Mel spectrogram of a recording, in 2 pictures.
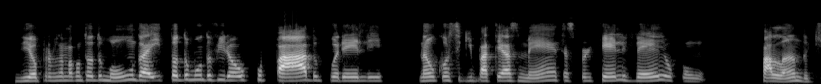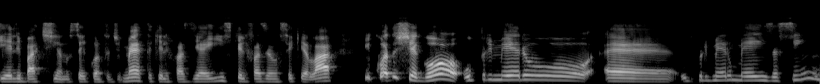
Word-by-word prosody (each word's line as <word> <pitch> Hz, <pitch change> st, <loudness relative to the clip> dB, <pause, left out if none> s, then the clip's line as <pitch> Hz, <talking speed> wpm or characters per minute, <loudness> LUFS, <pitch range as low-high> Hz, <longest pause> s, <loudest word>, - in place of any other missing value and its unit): Criou 165 Hz, +2 st, 0 dB
problema 180 Hz, +2 st, -8 dB
com 190 Hz, -, -8 dB
todo 195 Hz, 0 st, -5 dB
mundo, 190 Hz, +4 st, -4 dB
aí 185 Hz, +1 st, +4 dB
todo 210 Hz, +3 st, -2 dB
mundo 215 Hz, -1 st, -6 dB
virou 195 Hz, -3 st, -2 dB
o 205 Hz, -, -11 dB
culpado 190 Hz, -2 st, +9 dB
por 175 Hz, -1 st, -4 dB
ele 170 Hz, 0 st, -3 dB, 0.3 s
não 170 Hz, +2 st, 0 dB
conseguir 180 Hz, -2 st, -9 dB
bater 170 Hz, +1 st, +3 dB
as 170 Hz, 0 st, +3 dB
metas. 170 Hz, +4 st, -6 dB
Porque 170 Hz, +1 st, -5 dB
ele 180 Hz, +3 st, +1 dB
veio 175 Hz, +3 st, -3 dB
com 145 Hz, -4 st, -15 dB, 0.6 s
falando 150 Hz, 0 st, +1 dB
que 135 Hz, +1 st, -10 dB
"ele 135 Hz, 0 st, -6 dB
batia 125 Hz, 0 st, -4 dB
não 120 Hz, -, -17 dB
sei 125 Hz, +1 st, -11 dB
quanto 130 Hz, -2 st, -13 dB
de 120 Hz, +3 st, -14 dB
meta, 165 Hz, -1 st, +1 dB
que 140 Hz, -, -16 dB
ele 130 Hz, -, -14 dB
fazia 130 Hz, +1 st, -8 dB
isso, 150 Hz, +4 st, -11 dB
que -, -, -6 dB
ele 135 Hz, -, -8 dB
fazia 135 Hz, -1 st, -8 dB
não 130 Hz, -, -15 dB
sei 140 Hz, +2 st, -14 dB
o -, -, -37 dB
que -, -, -6 dB
lá", 165 Hz, 0 st, +4 dB, 0.3 s
e 320 Hz, -, -10 dB
quando 340 Hz, -, -1 dB
chegou 225 Hz, -, +4 dB
o 195 Hz, -, -8 dB
primeiro, 210 Hz, -3 st, -6 dB, 0.2 s
eh, 135 Hz, -4 st, -2 dB
o -, -, -18 dB
primeiro 190 Hz, +2 st, -13 dB
mês, 185 Hz, -2 st, -10 dB
assim, 210 Hz, +8 st, -13 dB
170 Hz, 195 wpm, -22 LUFS, 145-190 Hz, 0.6 s, culpado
